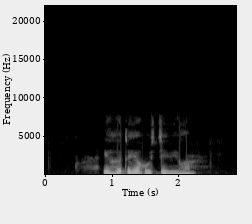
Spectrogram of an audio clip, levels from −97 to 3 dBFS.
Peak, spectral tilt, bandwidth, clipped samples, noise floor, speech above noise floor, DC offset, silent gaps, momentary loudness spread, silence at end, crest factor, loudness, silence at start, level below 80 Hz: -22 dBFS; -7.5 dB/octave; 7.6 kHz; under 0.1%; -78 dBFS; 43 dB; under 0.1%; none; 12 LU; 0.6 s; 16 dB; -37 LUFS; 0.7 s; -70 dBFS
